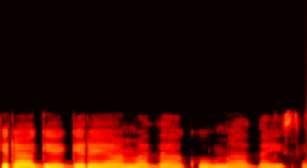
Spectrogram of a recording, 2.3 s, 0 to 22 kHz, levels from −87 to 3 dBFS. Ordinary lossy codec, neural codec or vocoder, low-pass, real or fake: none; none; 7.2 kHz; real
